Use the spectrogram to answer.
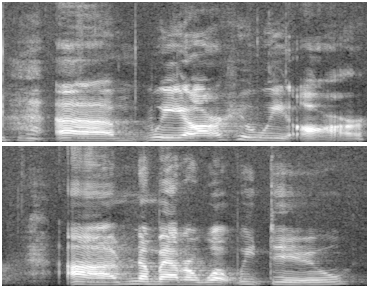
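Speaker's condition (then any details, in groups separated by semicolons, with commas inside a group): Cerebral palsy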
